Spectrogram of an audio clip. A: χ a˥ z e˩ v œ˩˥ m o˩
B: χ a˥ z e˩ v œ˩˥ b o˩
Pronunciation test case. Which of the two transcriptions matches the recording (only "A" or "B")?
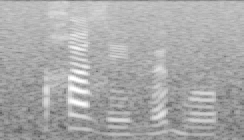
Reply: B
